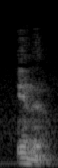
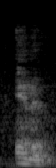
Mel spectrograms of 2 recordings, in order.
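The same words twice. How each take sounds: First: The T sound is dropped, sounding like inu. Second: The T sound is dropped, sounding like inu.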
